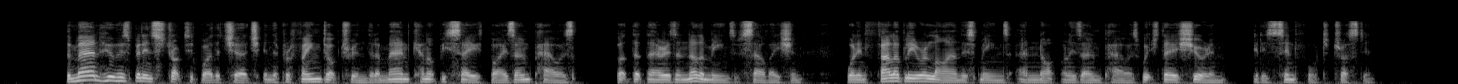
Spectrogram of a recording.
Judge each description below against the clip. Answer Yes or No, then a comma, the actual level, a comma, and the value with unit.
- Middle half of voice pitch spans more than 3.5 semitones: Yes, average, 4.2 semitones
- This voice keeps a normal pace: No, fast, 220 wpm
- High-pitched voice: No, low, 105 Hz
